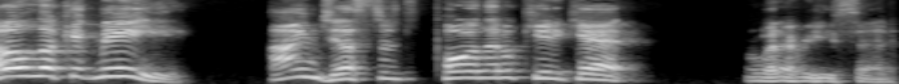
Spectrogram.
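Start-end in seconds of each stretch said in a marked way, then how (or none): 0.0-3.3 squawky parrot-style copying voice. Voicing a parrot manticore that repeats a line back, Bosch impression. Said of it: "it's like a perfect Bosch impression".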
